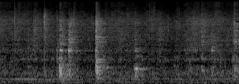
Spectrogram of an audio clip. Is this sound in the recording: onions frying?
yes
